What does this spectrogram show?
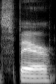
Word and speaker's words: Spare: that they said that the correct pronunciation is spar and for whatever reason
